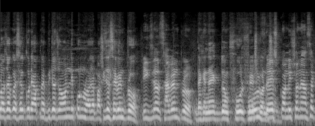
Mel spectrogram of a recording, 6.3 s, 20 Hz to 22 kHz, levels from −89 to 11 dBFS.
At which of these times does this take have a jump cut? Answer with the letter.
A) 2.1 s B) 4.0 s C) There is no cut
A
